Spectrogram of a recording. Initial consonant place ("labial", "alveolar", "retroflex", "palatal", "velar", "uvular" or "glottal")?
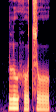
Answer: alveolar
